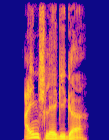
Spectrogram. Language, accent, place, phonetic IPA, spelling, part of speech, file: German, Germany, Berlin, [ˈaɪ̯nʃlɛːɡɪɡɐ], einschlägiger, adjective, De-einschlägiger.ogg
- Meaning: 1. comparative degree of einschlägig 2. inflection of einschlägig: strong/mixed nominative masculine singular 3. inflection of einschlägig: strong genitive/dative feminine singular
